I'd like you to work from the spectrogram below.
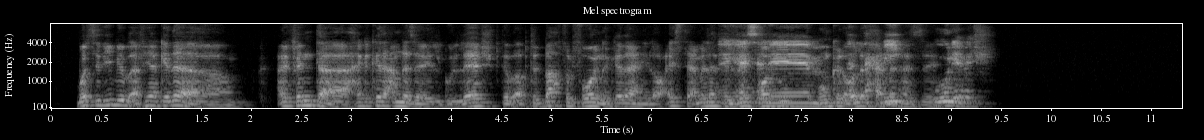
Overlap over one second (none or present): present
